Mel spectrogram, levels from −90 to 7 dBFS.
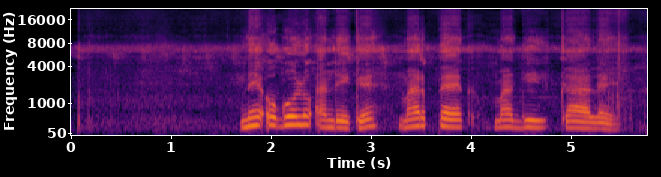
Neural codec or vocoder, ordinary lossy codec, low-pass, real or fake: codec, 44.1 kHz, 7.8 kbps, Pupu-Codec; none; none; fake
